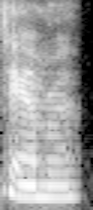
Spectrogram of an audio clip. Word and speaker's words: Tamera: you is it is it i want to pronounce this correctly is it is it tamara or tamara just tamara yeah not just not just just it does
